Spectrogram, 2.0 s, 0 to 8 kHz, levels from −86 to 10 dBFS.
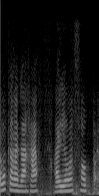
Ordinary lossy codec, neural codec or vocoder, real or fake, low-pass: none; codec, 16 kHz, 1 kbps, FreqCodec, smaller model; fake; 7.2 kHz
